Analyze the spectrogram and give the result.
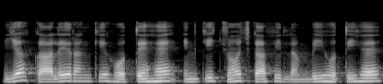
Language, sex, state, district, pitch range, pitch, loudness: Hindi, male, Jharkhand, Ranchi, 130-155 Hz, 145 Hz, -17 LUFS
